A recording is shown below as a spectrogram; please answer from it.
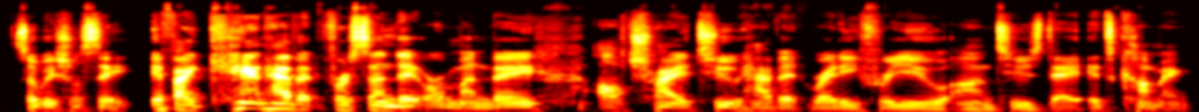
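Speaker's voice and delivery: ordinary talk, nothing marked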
